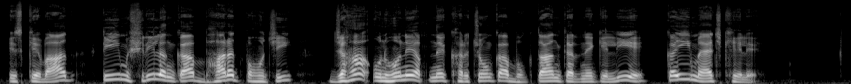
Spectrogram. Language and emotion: Hindi, neutral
